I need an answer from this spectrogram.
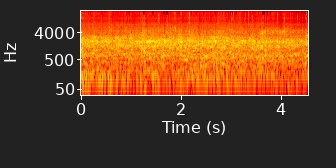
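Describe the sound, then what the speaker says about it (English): Dense, steady applause from a large audience at a World Water Day launch event in Singapore, loud and sustained throughout without a break. "Let's give them another big round of applause."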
